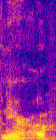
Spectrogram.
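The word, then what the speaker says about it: Nrvnqsr: Oh, is that how that's pronounced? It's just Nero. Yeah.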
